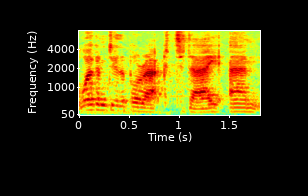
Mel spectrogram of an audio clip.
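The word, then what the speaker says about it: burek: So it's actually a Croatian dish called the burak, or borek I think is how it's pronounced, B-U-R-E-K, and it's a phyllo pastry dish.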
